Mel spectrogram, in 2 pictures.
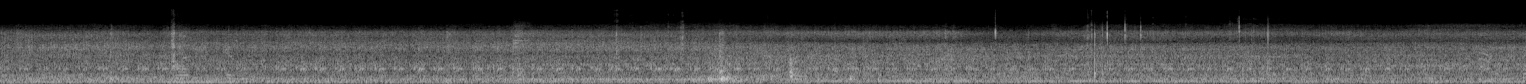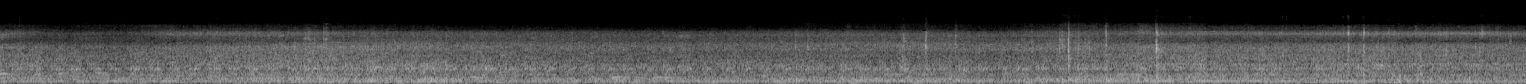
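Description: Vehicle engines running, with a steady low hum setting in a few seconds in, over a constant rush of street and outdoor noise. Indistinct voices run underneath.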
